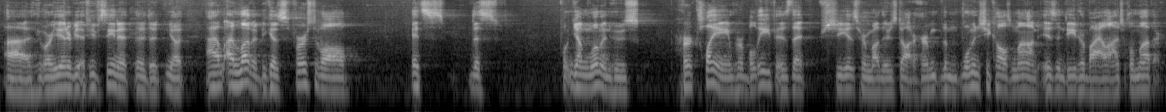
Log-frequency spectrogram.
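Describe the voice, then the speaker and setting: A teacher on a panel, speaking haltingly with many restarts and fillers. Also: male voice, lowish voice, fairly bright tone, in a large hall. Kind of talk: panel discussion.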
